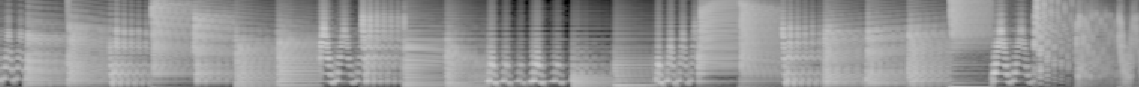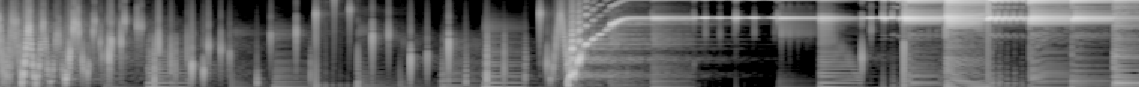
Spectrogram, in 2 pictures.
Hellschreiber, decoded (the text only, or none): none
